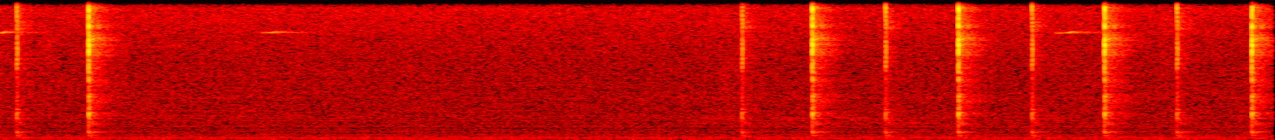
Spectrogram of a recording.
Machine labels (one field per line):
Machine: valve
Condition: normal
